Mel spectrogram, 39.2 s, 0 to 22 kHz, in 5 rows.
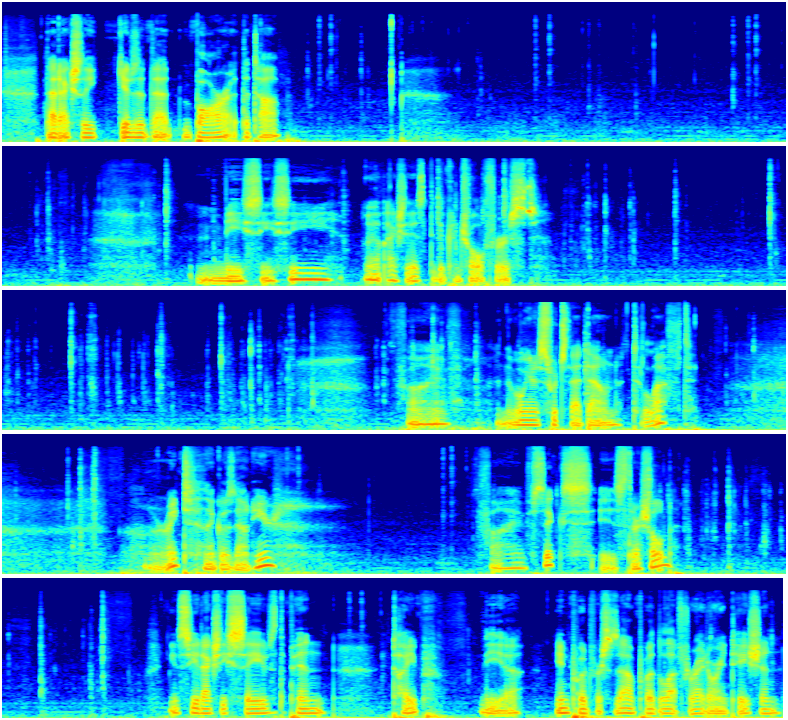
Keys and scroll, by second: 10.1 shift+v, 10.8 shift+c, 12.3-14.0 typing, 15.6-18.3 typing, 18.9 Tab, 19.5 4, 20.0 BackSpace, 20.2 5, 20.5 Tab, 21.6 Down, 24.4 Return, 30.2 shift+h, 30.5 shift+r, 30.8 Tab, 31.2 6, 31.8 Tab, 32.3 Return.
